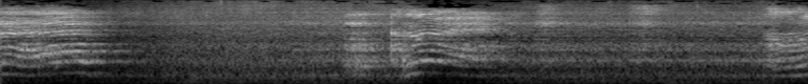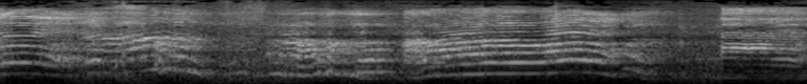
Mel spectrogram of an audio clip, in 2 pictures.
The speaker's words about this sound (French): Ce son, par exemple, celui-là, ça va être le son « nez ». Alors, si vous voulez bien, je vais vous faire écouter les pleurs. Donc, écoutez-les bien attentivement. Il y aura plusieurs bébés différents. Vous allez voir qu'il y a des petites variations.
